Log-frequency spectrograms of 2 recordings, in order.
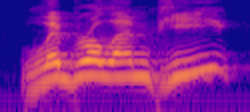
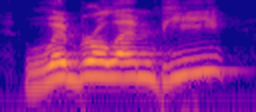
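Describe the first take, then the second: No difference in how they are said.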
